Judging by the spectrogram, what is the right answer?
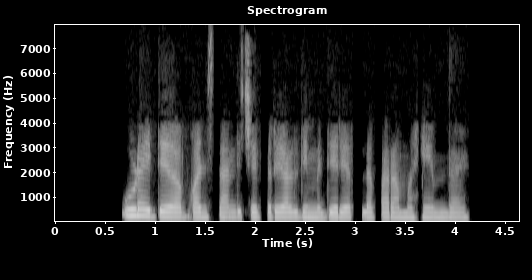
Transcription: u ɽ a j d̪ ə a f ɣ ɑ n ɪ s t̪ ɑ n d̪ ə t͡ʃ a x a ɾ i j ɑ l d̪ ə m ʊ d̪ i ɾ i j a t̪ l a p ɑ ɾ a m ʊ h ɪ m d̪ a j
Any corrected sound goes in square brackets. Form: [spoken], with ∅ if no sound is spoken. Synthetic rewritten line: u ɽ a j d̪ ə a f ɣ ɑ n ɪ s t̪ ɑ n d̪ ə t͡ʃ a [k] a ɾ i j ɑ l d̪ ə m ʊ d̪ i ɾ i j a t̪ l a p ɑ ɾ a m ʊ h ɪ m d̪ a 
